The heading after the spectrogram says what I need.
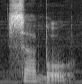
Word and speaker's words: sabot: For reference, this is a word of French origin. In French, this is said as sabu.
